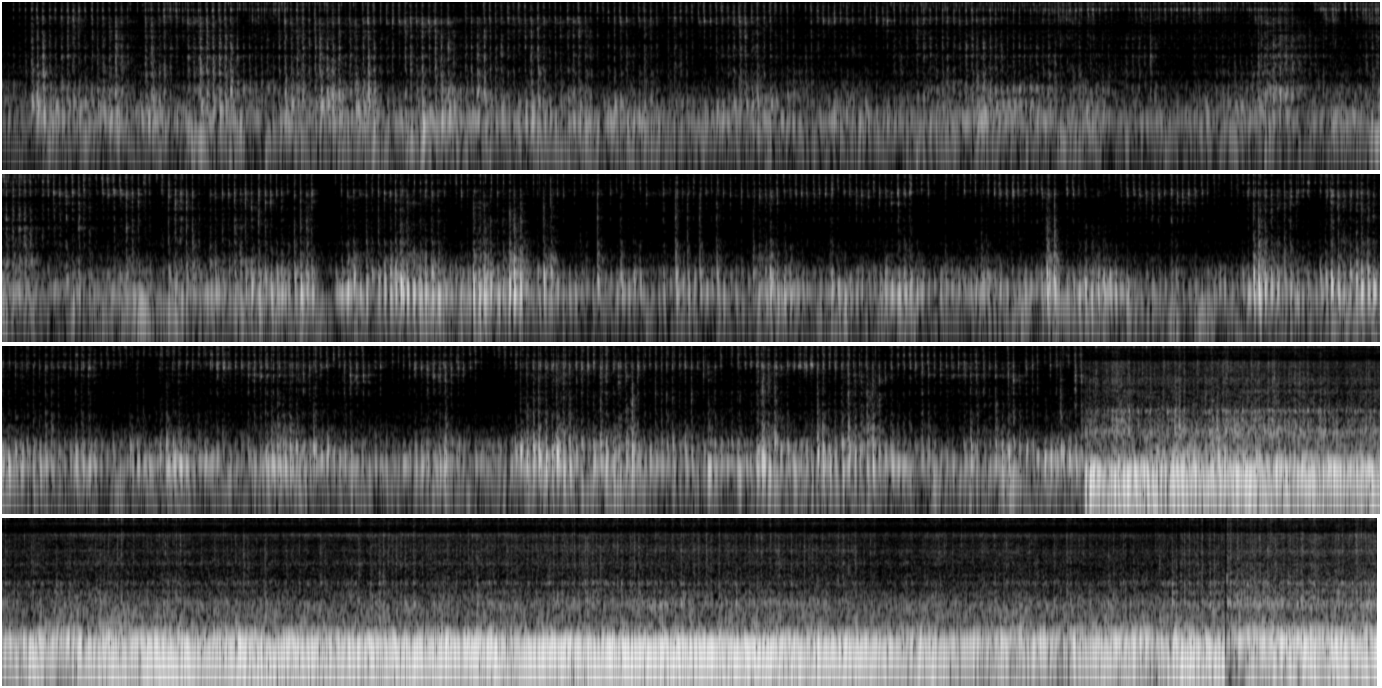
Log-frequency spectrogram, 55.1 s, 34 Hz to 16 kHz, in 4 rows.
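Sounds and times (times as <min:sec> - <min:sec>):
wood lathe running: 0:38.4 - 0:55.0.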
